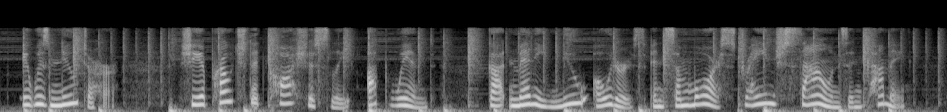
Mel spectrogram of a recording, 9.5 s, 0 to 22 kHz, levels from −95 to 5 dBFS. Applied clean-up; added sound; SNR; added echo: none; Drum kit; 11 dB; none.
